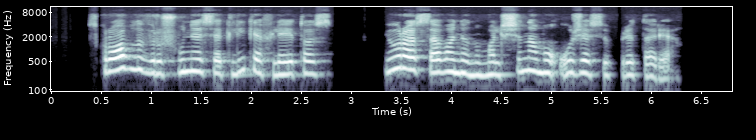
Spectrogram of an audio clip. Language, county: Lithuanian, Kaunas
